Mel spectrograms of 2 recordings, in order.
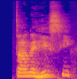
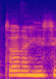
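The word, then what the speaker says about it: Ta-Nehisi: Tanehisi of Tanehisi Coats. – Die eerste was wel goed hoor. – Ehm, ja, Tanehisi.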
